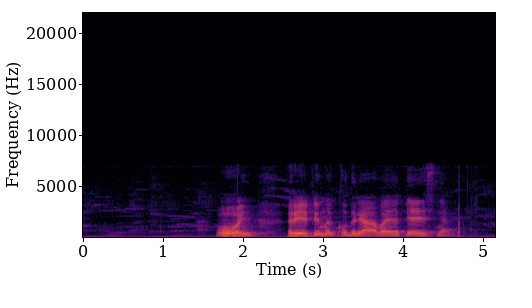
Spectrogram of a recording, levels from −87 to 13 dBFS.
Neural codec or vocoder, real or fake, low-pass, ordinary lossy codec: none; real; 7.2 kHz; none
